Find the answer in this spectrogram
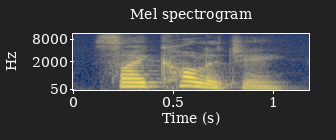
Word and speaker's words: psychology: The next word is psychology. The correct answer is A. This word has a silent P at the beginning and has four syllables with the main stress on the second syllable.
